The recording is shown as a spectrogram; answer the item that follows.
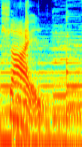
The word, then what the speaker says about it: child: Similarly, words ending with I-L-D, such as wild, mild, child. The actual sound of short vowel I is E. But in these words, it is pronounced as wild.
